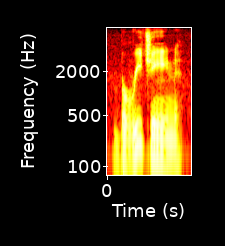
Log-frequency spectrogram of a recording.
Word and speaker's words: breeching: The first word is breeching. B-R-E-E-C-H-I-N-G. And this is a... could also be breeching. I guess it depends on where you are, if you want to do the long E or the I sound.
